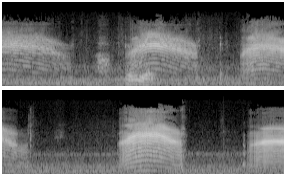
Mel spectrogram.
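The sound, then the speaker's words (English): A male Siamese cat in a kennel at an animal shelter meows loudly and insistently, about five long, drawn-out yowls, each roughly a second long with short pauses between, over a low background hum. “What a different sound, right? That's Siamese for you.”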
